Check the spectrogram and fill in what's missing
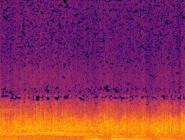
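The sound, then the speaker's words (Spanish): A circus audience applauds the strongman act, announced as Sansón Carrasco, the strongest man in the world, with steady, dense clapping that fills the whole moment, loud, with a few voices rising faintly through the noise. “Lo aplauden, pero solo es un patobica afeminado.”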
